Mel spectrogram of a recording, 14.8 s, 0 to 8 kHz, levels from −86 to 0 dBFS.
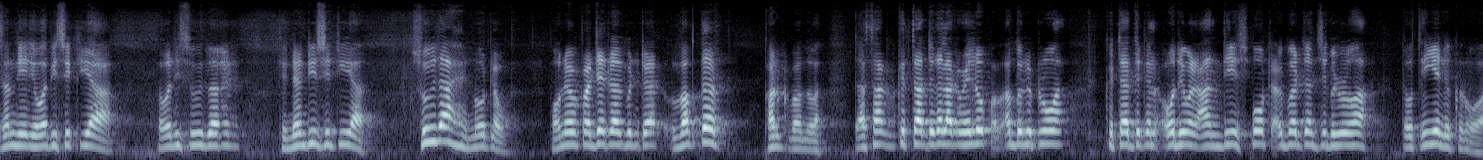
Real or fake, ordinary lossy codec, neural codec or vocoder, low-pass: fake; none; codec, 16 kHz, 0.8 kbps, ZipCodec; none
